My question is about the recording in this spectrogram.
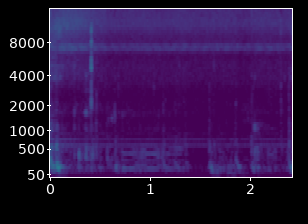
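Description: A few faint clicks from a computer keyboard and mouse during code editing, with a low, faint murmur of a voice between them.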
